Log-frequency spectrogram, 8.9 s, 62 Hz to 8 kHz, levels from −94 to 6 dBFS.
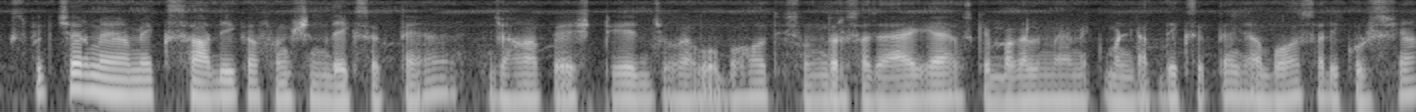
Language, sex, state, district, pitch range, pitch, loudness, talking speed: Hindi, male, Punjab, Fazilka, 100-120 Hz, 110 Hz, -23 LUFS, 255 wpm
